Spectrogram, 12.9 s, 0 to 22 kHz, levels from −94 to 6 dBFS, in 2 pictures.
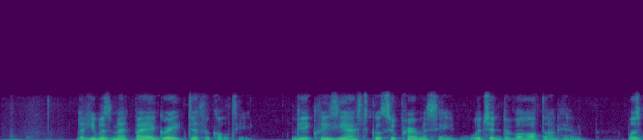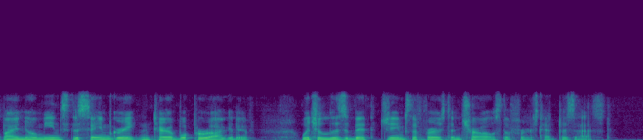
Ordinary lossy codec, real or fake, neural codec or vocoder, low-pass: Opus, 24 kbps; fake; codec, 44.1 kHz, 7.8 kbps, Pupu-Codec; 7.2 kHz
